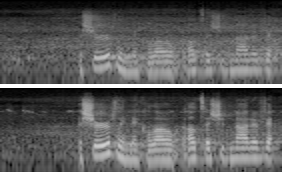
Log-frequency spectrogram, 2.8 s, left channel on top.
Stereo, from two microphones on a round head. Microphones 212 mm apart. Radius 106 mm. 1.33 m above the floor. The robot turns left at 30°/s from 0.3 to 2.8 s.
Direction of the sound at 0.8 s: 65° right.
